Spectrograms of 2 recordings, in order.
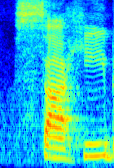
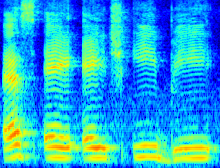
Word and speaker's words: Sahib: This fragrance is called um Sahib Intense. S ah he eb Intense.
